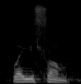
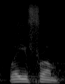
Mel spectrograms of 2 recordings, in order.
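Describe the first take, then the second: No difference in how they are said.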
